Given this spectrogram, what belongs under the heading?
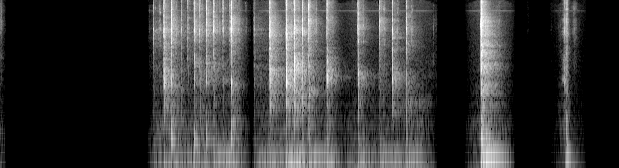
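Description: Command typed on a computer keyboard, close, quick bursts of clicky keystrokes in several runs separated by short gaps, ending with two isolated key presses.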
